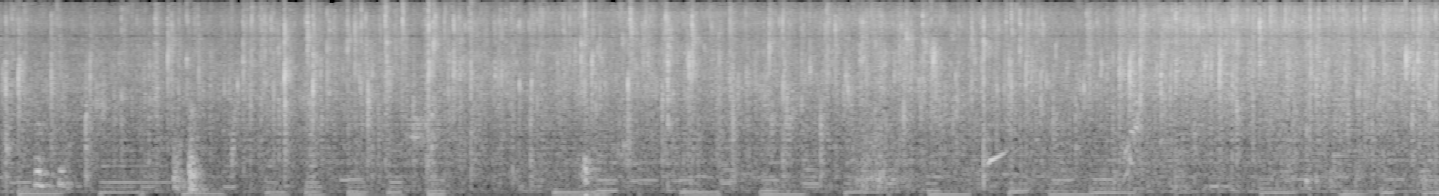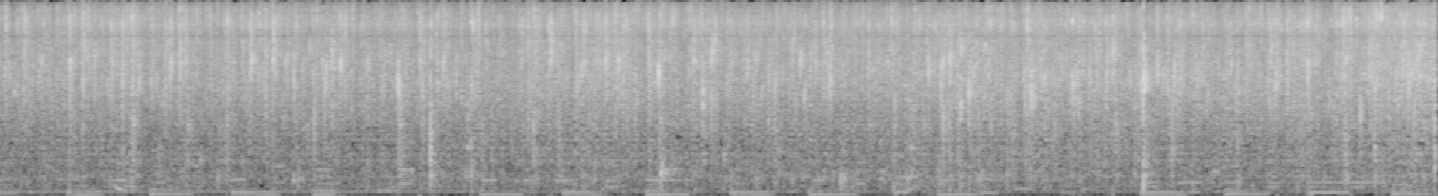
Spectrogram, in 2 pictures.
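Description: Pork belly slices sizzling on a grill pan: a steady hiss dotted with the crackle of spattering fat. It gets a little louder over the second half.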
